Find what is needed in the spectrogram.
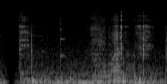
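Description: Knife slicing through a cucumber onto a plate, the blade clicking sharply against the plate about four times.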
